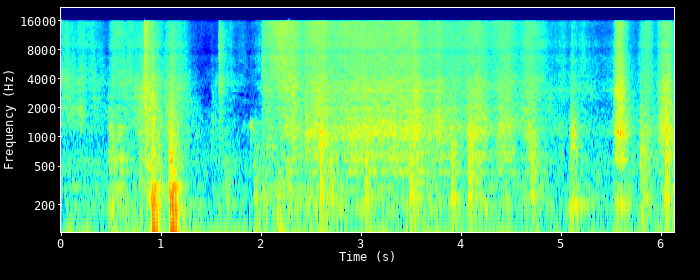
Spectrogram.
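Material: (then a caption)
Particleboard. A grey cloth in a blue rubber-gloved hand wipes and rubs the empty, solid horizontal shelf of a white laminated particleboard shelving unit, while the other gloved hand steadies the shelf edge. Two sharp, low knocks sound near the start, followed by a steady soft rubbing and swishing with a few lighter bumps toward the end.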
